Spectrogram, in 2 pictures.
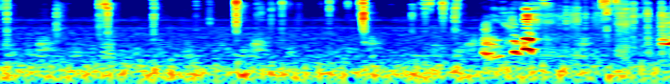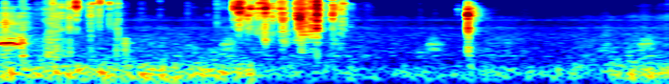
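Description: A small cardboard cosmetics box handled and opened by hand: light clicks and rustling of the cardboard, with a longer scraping rustle about six seconds in as the bottle is slid out, and one sharp click near the end.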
